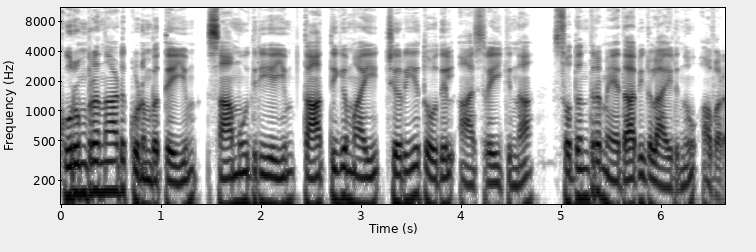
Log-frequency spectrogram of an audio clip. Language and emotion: Malayalam, neutral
